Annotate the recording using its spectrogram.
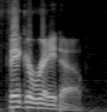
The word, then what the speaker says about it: Figueiredo: Figueiredo.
